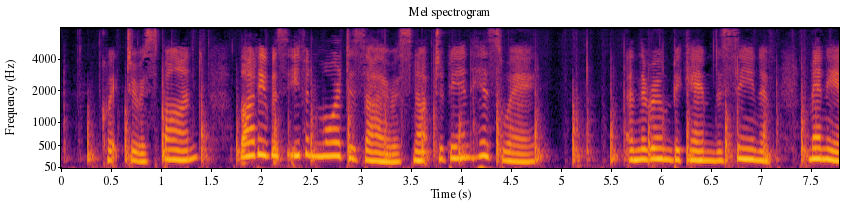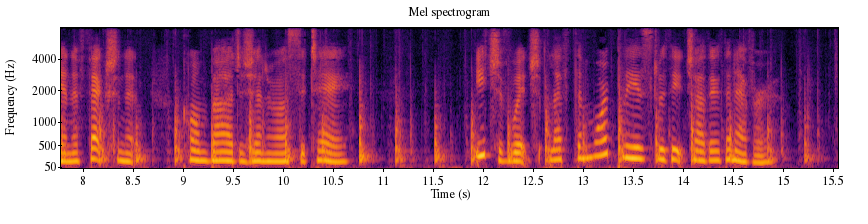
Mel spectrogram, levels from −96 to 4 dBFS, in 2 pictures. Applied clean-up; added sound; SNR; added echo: none; Run; 12 dB; none.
